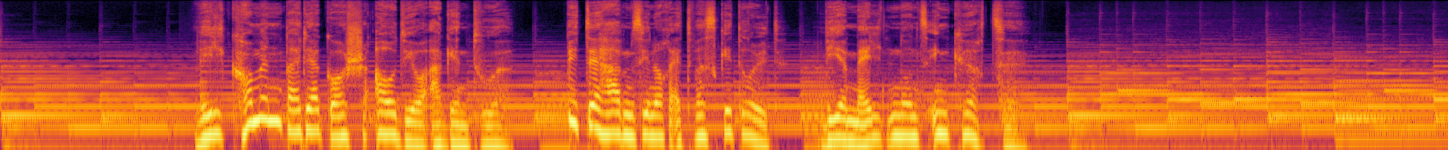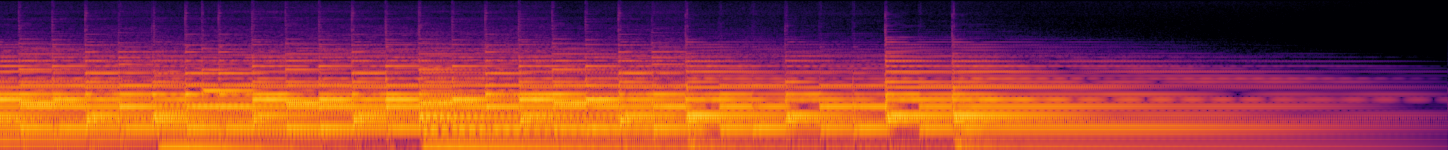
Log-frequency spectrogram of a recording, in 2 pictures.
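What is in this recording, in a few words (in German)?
Deutsch Tele Ansage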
